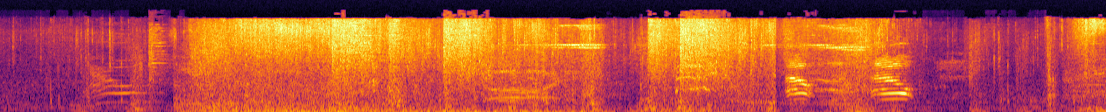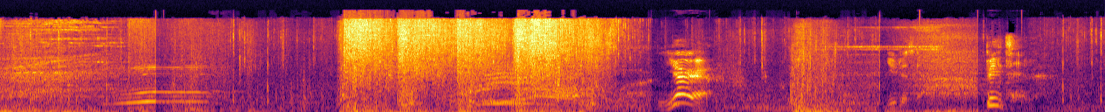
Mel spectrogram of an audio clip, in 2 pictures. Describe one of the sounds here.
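Monstrous figures grunt and roar in pain.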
